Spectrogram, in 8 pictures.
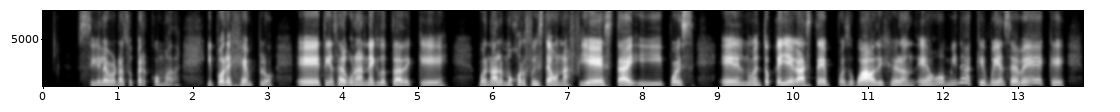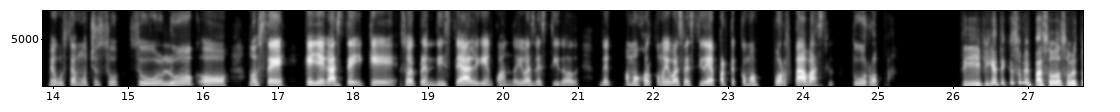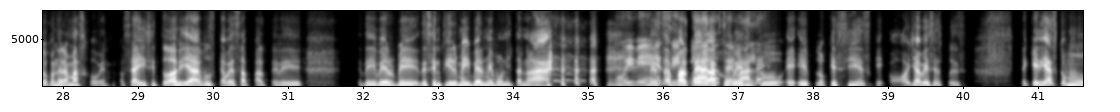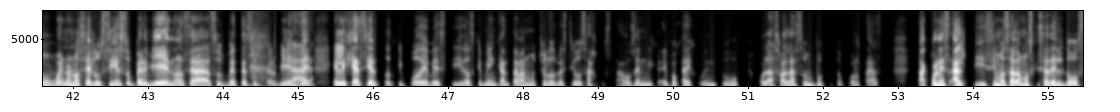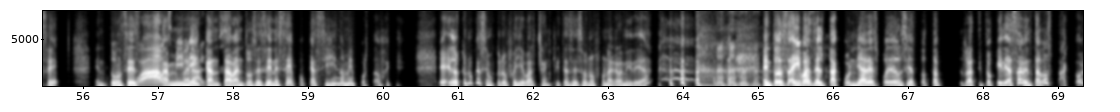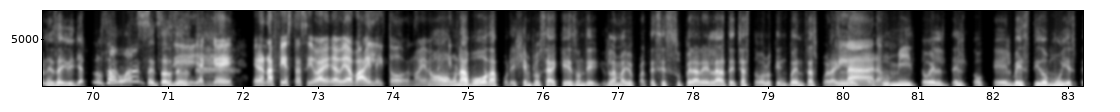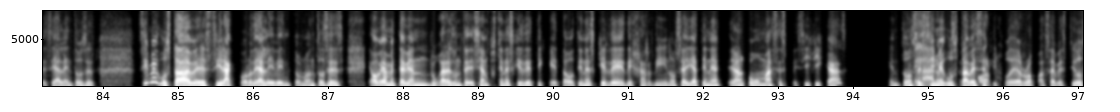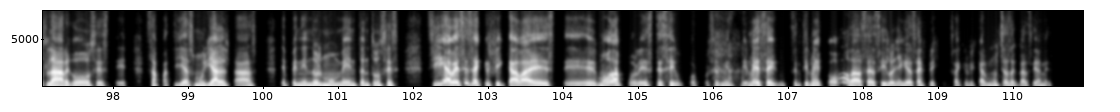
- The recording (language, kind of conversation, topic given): Spanish, podcast, ¿Qué prendas te hacen sentir más seguro?
- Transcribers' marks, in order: other background noise; laugh; tapping; giggle; laugh; put-on voice: "ya los aguanto"; chuckle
